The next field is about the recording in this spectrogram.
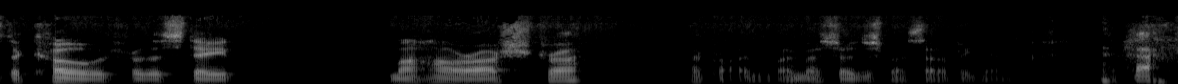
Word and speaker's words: Maharashtra: The scenes depicting Peshawar, Pakistan were actually shot in Khopoli in Maharashtra, India? – Maharashtra. – I butchered that.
